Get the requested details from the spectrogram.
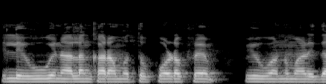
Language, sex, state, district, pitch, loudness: Kannada, male, Karnataka, Koppal, 130 Hz, -17 LUFS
